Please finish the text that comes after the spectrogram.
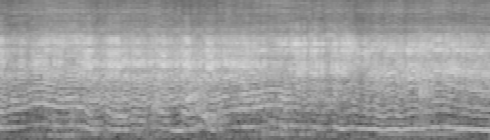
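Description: A rotary motor spins a polishing brush loaded with compound against acid-etched copper, giving a steady, close, continuous high whine with slight wavering pitch throughout and no talking.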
